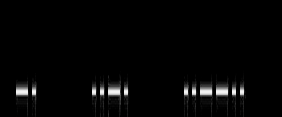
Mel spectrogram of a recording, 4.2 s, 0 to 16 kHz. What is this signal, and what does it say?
Morse code, heard as a keyed tone, about 20 wpm, spaced as for 8 wpm, 700 Hz. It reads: NF?
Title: 138 Lesson 23e - Letter f - Three Characters 20wpm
